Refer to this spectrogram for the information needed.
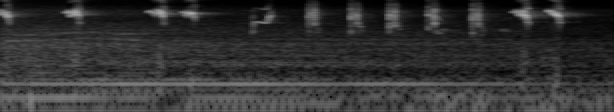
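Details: Long-tailed shrike giving crisp, very high chirps, sometimes doubled, between quick ticking notes in an otherwise quiet setting with a faint low hum.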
